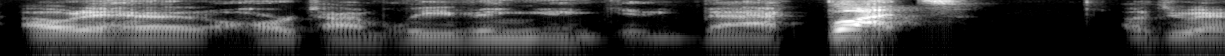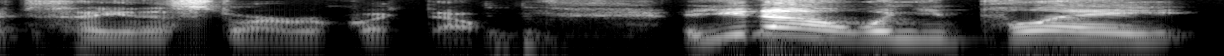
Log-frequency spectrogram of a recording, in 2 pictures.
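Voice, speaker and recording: A middle-aged man hosting a casual sports chat, telling stories in a rambling, animated way with many restarts and laughs. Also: on the low side, brisk, no echo. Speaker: podcast host.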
